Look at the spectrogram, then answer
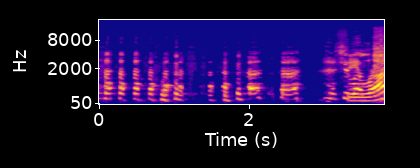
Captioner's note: both laughs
